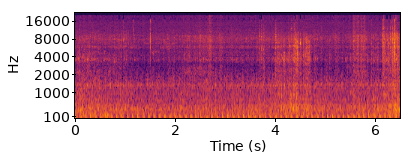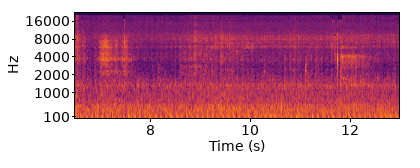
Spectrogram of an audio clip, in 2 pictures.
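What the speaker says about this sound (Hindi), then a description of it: "ये देखें बाइक न्यूट्रल है और न्यूट्रल ही नीचे जा रहा है बाइक।" A motorbike coasts downhill in neutral on a hilly mountain road near Thandiani, Abbottabad, its engine idling in a steady, close, even putter with no revving throughout.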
